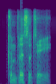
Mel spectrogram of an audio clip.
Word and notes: complicity: British English

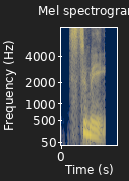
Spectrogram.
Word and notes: stimy: Indian

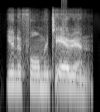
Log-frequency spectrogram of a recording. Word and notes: uniformitarian: Indian

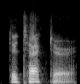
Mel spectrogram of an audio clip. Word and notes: detector: American English

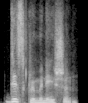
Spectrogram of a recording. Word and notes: discrimination: Indian

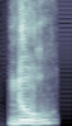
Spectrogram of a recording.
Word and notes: nu: Indian

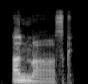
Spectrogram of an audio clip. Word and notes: unmask: British English

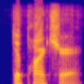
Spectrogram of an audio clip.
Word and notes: departure: American English

